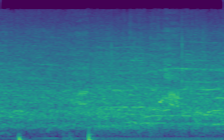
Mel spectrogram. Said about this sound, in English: Everybody starts booing.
